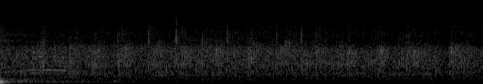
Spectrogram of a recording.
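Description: audience applauding

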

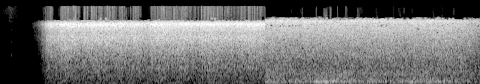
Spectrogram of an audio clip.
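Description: heavy rain downpour

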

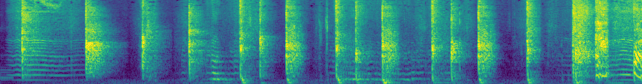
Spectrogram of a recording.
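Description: mosquito buzzing

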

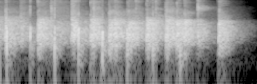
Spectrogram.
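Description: applause

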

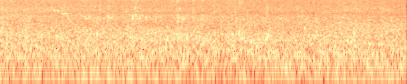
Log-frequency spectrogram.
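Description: sea waves

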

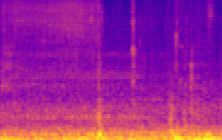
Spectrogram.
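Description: car driving on road

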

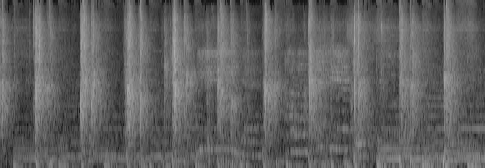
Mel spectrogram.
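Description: audience applause

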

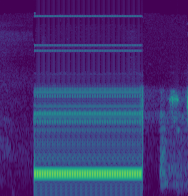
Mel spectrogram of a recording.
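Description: telephone dial tone

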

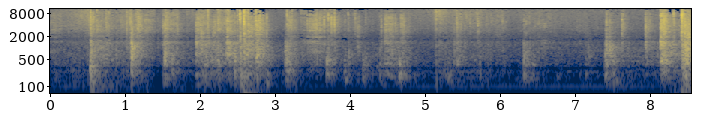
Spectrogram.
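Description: door closing

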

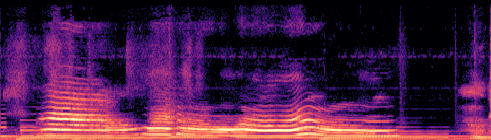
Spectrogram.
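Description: kitten meowing

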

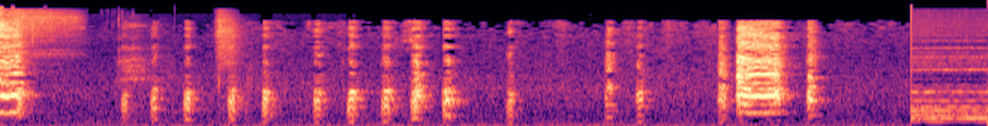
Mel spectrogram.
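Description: hen clucking

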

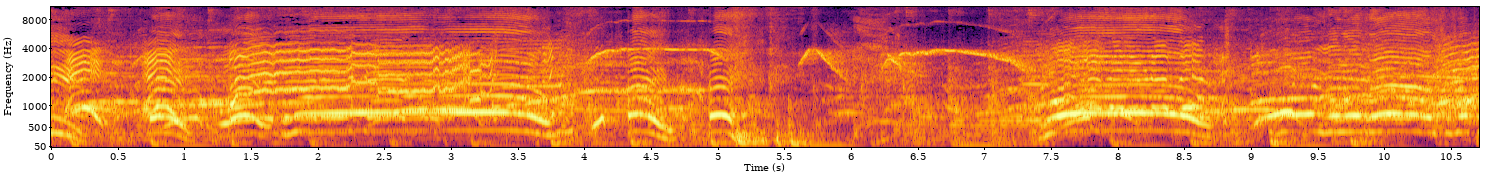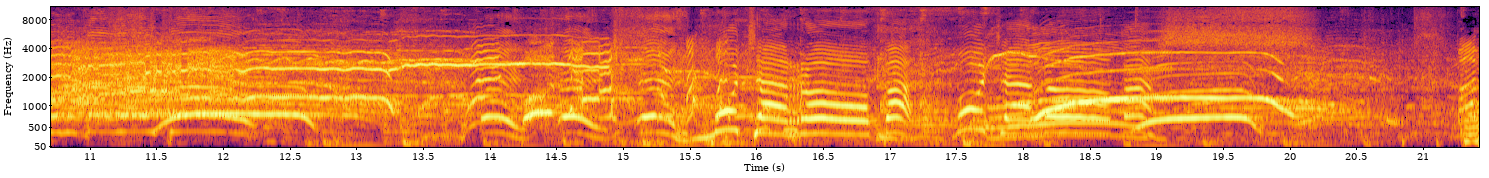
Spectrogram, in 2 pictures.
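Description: crowd cheering and whooping

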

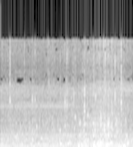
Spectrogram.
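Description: flowing river stream water

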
